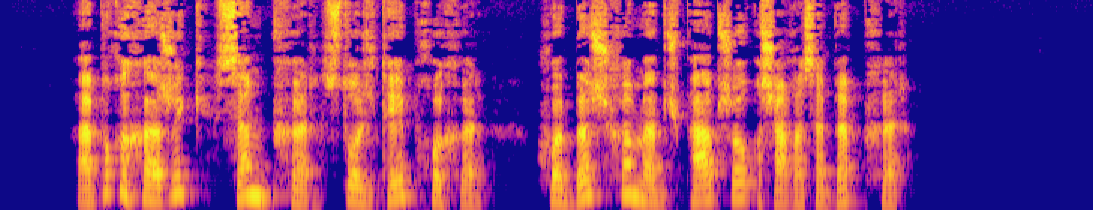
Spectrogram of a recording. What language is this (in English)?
Kabardian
